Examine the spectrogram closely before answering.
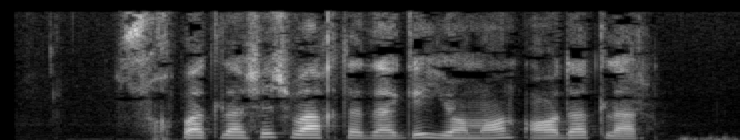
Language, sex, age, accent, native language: Uzbek, male, 18-24, Andijon, Uzbek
